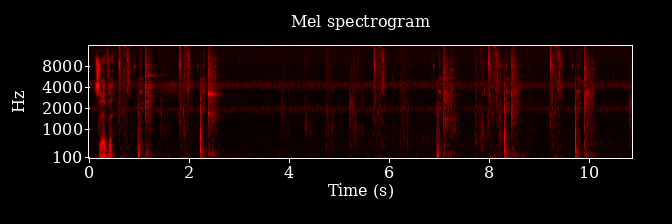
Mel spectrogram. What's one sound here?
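Wooden building pieces break apart with short crunching knocks.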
